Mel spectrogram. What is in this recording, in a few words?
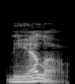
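"niello", British English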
